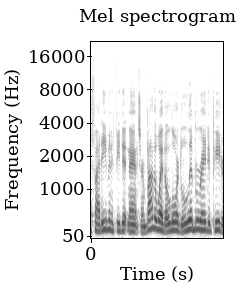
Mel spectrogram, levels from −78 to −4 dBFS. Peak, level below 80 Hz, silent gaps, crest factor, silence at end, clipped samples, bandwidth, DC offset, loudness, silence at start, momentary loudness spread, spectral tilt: -16 dBFS; -74 dBFS; none; 16 dB; 0 s; under 0.1%; 15.5 kHz; under 0.1%; -31 LUFS; 0 s; 4 LU; -7 dB/octave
